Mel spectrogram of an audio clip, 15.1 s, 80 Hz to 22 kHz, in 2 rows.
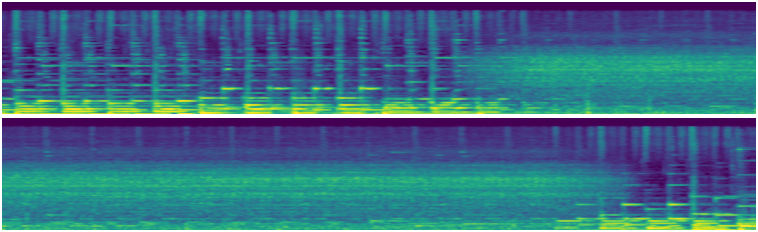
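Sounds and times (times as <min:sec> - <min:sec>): music: 0:00.0 - 0:15.0
motorboat engine at speed: 0:03.1 - 0:14.3
churning water: 0:03.8 - 0:14.3
wind: 0:04.6 - 0:14.8.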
